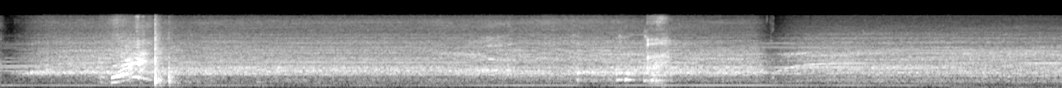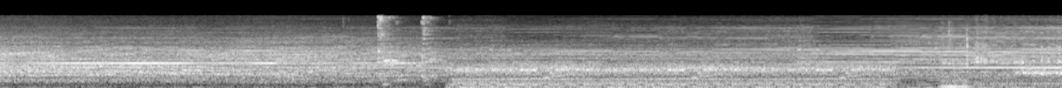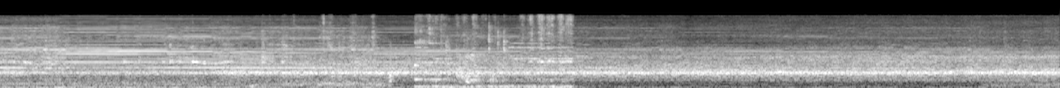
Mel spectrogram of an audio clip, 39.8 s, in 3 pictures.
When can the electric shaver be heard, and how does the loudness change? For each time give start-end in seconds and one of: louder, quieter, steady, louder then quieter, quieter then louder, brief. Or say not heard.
0.0-39.7 louder then quieter.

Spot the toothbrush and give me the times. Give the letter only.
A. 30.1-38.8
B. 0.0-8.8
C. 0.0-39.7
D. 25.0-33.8
D.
